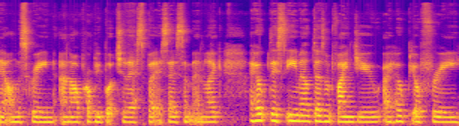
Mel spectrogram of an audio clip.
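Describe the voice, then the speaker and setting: A woman's fairly low, monotone, flat voice in a British accent at a fairly quick pace. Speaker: cross stitch video creator. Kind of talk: casual vlog chat.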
